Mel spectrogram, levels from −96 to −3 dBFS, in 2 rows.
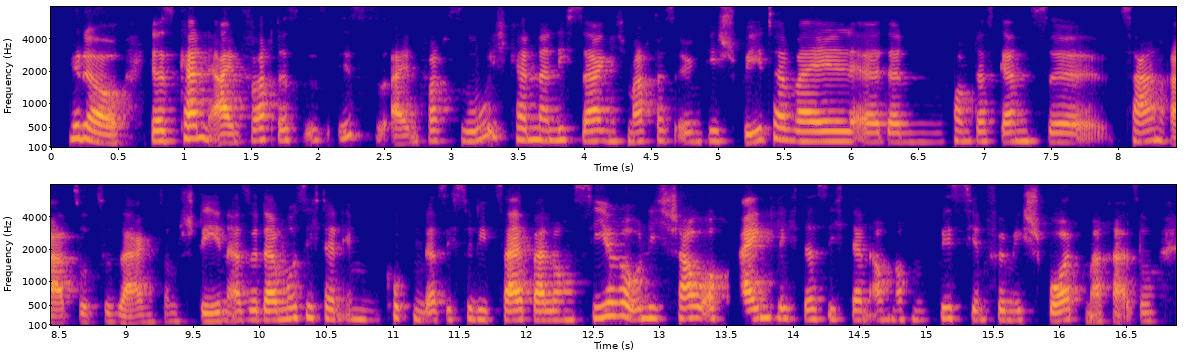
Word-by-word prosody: Genau. 240 -9 +5 0.2
Das 215 0 +3
kann 265 0 +7
einfach 180 +7 +3
das 225 +1 -3
ist 230 - -8
ist 320 +3 -5
einfach 215 +7 -2
so. 215 +4 -4
Ich 310 - -9
kann 240 0 0
dann 225 0 0
nicht 235 0 -4
sagen, 215 0 +3
ich 210 - -14
mache 205 +1 -2
das 220 0 -9
irgendwie 200 +2 -8
später, 240 0 -1
weil, 205 0 +3
äh, 195 -1 0
dann 190 0 -5
kommt 210 -1 -6
das 205 0 -4
ganze 200 -2 -2
Zahnrad 195 -10 +1
sozusagen 155 -2 -3
zum 165 +1 -18
Stehen. 170 +1 -3
Also, 190 +1 -2
da 195 -1 +6
muss 230 +4 0
ich 240 0 -3
dann 210 -2 -2
eben 205 -2 -9
gucken, 235 -5 -6
dass 190 +2 -3
ich 205 0 -7
so 220 - -4
die 200 -1 -5
Zeit 195 0 +6
balanciere 195 +8 +2
und 220 +3 0
ich 225 -1 -3
schaue 230 +1 +4
auch 225 0 -1
eigentlich, 220 +2 +4
dass 210 +1 -3
ich 215 0 -10
dann 200 0 -2
auch 195 +1 -5
noch 195 +1 -9
'n 195 -1 -16
bisschen 225 -3 -2
für 195 - -5
mich 190 0 -8
Sport 200 +4 +2
mache. - - -5
Also 175 0 -7
205 Hz, 210 wpm, -27 LUFS, 195-225 Hz, 0.2 s, kann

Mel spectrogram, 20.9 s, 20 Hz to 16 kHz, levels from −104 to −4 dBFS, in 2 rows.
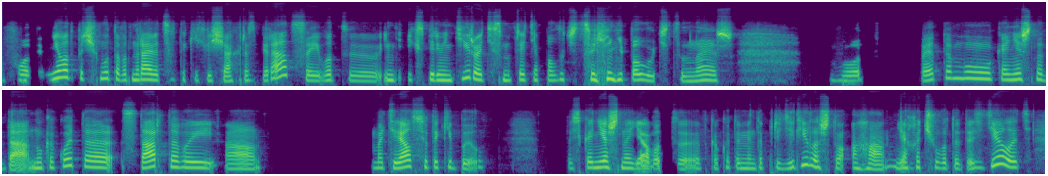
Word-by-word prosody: Вот. 200 -2 -3
И - - -15
мне, 265 +6 +2
вот, 305 0 +1
почему-то, 250 0 +1
вот, 205 - -7
нравится 215 0 +1
в - - -23
таких 195 -3 -14
вещах 180 -1 +2
разбираться, 190 - -1
и, 185 - -2
вот, 200 +1 -7
э, 175 -2 -8
инг 205 -2 -5
экспериментировать 215 +3 0
и - - +1
смотреть, 210 -1 -3
а 210 - -7
получится 210 +3 0
или 235 +3 +3
не 220 - -2
получится, 210 -6 -2
знаешь. 195 - +5 1.0
Вот. 180 0 -7 0.6
Поэтому, 255 +5 -2
конечно, 225 +2 +5
да. 180 - +2
Но 210 0 -4
какой-то 235 0 0
стартовый, 225 -3 +2
а 90 -1 -2 1.2
материал, 215 +3 +4
всё-таки 230 -3 -3
был. 185 -3 -7 0.9
То - - -14
есть, 195 - -1
конечно, 220 -1 +5
я, 195 -1 +2
вот, - - -4
э, - - -6
в - - -29
какой-то 220 -4 -11
момент 195 0 -7
определила, 220 - -3
что, 195 -4 +3
ага, 190 -4 -1
я - - -1
хочу 220 0 0
вот 200 -1 -8
это 185 - -5
сделать, 230 +2 +1
210 Hz, 150 wpm, -25 LUFS, 195-235 Hz, 1.2 s, знаешь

